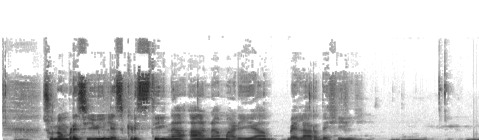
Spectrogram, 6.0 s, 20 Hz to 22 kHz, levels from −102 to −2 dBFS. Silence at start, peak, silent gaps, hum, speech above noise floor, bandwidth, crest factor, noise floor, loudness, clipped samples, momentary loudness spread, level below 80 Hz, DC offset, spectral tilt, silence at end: 0.05 s; -2 dBFS; none; none; 27 dB; 16 kHz; 22 dB; -49 dBFS; -21 LUFS; under 0.1%; 23 LU; -54 dBFS; under 0.1%; -3.5 dB/octave; 0 s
